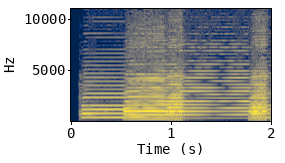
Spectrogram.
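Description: Background instrumental music: sustained held chords that change about every half second, starting right at the opening.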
